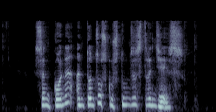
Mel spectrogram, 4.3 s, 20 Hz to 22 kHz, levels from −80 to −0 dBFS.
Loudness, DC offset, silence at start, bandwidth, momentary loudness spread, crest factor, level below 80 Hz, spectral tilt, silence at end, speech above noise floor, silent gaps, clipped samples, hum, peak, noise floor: -25 LUFS; under 0.1%; 0.7 s; 11.5 kHz; 5 LU; 16 dB; -60 dBFS; -4 dB/octave; 0.7 s; 47 dB; none; under 0.1%; none; -10 dBFS; -72 dBFS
